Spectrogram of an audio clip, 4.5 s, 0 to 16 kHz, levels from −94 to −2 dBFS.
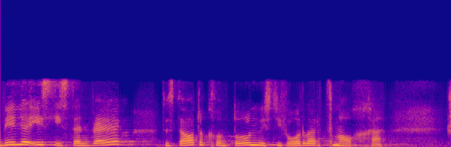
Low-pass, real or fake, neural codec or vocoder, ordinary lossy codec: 7.2 kHz; fake; codec, 16 kHz, 1 kbps, X-Codec, HuBERT features, trained on balanced general audio; none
